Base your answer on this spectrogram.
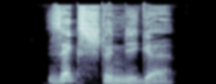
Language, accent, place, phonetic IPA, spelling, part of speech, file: German, Germany, Berlin, [ˈzɛksˌʃtʏndɪɡə], sechsstündige, adjective, De-sechsstündige.ogg
- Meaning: inflection of sechsstündig: 1. strong/mixed nominative/accusative feminine singular 2. strong nominative/accusative plural 3. weak nominative all-gender singular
